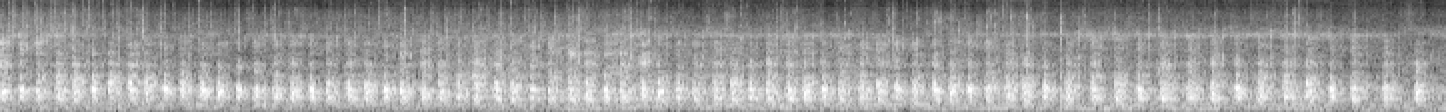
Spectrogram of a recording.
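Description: Model train running along its track, a steady mechanical clatter pulsing about four times a second.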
